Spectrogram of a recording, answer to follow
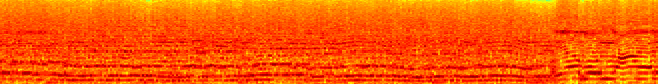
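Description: Instrumental passage of Egyptian folk music from a small band of violin, kawala cane flute and keyboard: a held, slowly wavering melody over a steady low beat. Near the end a new line with strong vibrato comes in.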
